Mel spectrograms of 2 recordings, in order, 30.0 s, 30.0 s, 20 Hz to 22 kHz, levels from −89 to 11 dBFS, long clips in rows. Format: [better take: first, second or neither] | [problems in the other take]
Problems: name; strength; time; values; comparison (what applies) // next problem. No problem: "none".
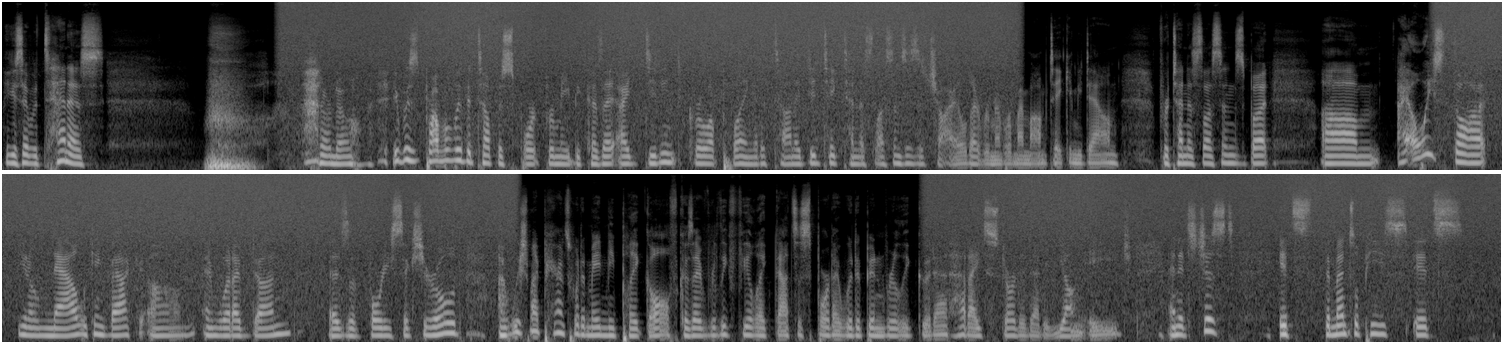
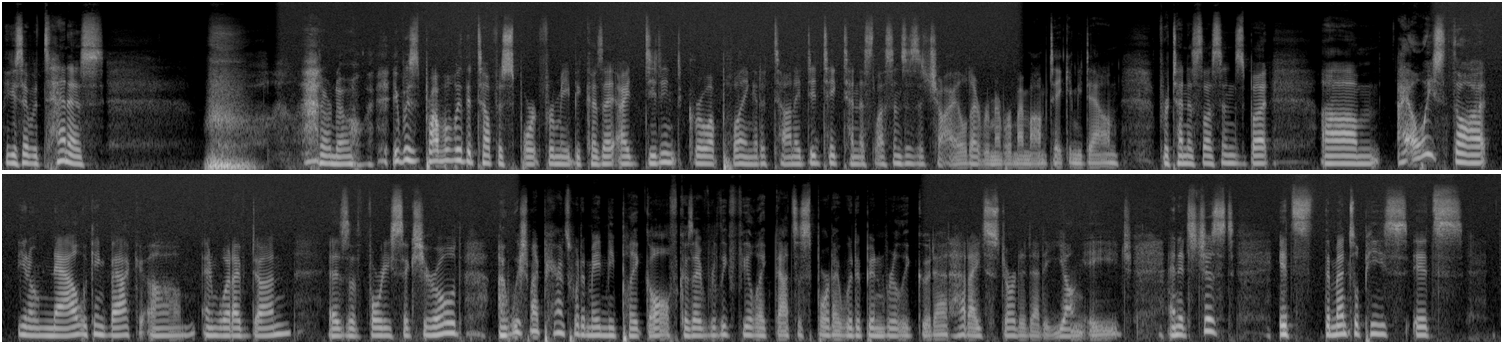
second | hiss; loud; from 3 to 10 s, from 14 to 20 s and from 24 s on; 4 dB below the speech; faint in the second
